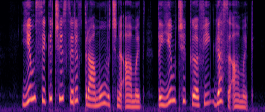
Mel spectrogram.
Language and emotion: Kashmiri, neutral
